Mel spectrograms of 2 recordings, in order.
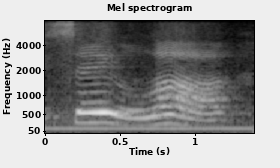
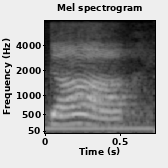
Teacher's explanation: if you say la, your tongue is really up against your teeth, right? Your top teeth. Da, it's a lot further back, right? La is like at the joint of where your teeth meet your gums on the top.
